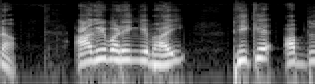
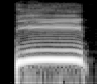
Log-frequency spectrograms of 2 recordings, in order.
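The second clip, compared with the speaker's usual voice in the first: दीप with the ई held long, louder and higher; long stressed ee; 3 semitones higher, 5 dB louder, much slower than usual. Shown as a demonstration. Teacher showing students the long ई in दीप. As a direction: lean hard on the ई of दीप. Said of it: "ई पे जोड़ लग रहा है".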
